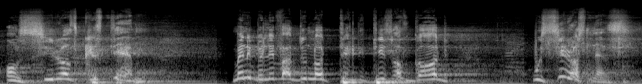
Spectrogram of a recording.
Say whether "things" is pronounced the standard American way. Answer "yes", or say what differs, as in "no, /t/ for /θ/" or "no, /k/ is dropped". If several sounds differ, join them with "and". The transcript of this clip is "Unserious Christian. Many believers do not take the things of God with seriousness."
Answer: no, /t/ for /θ/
